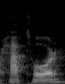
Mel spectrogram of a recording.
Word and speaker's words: Hathor: an aspect of of hathor or hator as it's pronounced in Egypt and the the Trinity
